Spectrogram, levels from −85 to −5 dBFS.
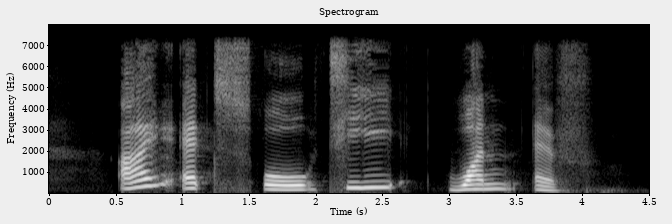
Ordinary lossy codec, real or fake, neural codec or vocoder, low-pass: none; fake; codec, 16 kHz, 0.8 kbps, ZipCodec; 7.2 kHz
